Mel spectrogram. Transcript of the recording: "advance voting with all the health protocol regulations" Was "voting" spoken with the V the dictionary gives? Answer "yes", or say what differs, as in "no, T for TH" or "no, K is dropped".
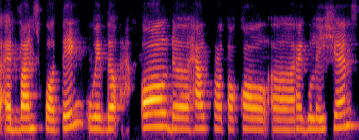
no, P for V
